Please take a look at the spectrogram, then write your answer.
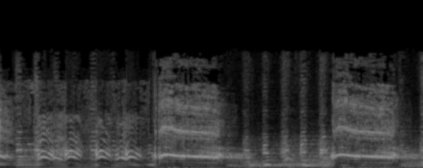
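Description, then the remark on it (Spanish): Crows caw loudly at dusk, a quick run of rising-and-falling calls followed by two longer, drawn-out harsh cries, with no talking. “Por ejemplo, que al anochecer el aleteo y el graznido de los cuervos lograba enloquecer a los viajeros.”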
